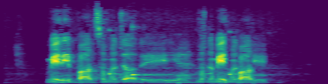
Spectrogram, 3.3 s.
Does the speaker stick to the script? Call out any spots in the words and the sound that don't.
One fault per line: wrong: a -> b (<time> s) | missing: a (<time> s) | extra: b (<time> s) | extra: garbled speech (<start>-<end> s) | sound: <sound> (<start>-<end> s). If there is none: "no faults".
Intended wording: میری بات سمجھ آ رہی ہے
extra: garbled speech (1.9-2.7 s)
